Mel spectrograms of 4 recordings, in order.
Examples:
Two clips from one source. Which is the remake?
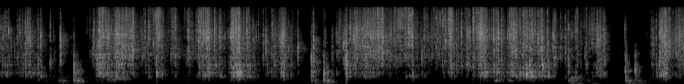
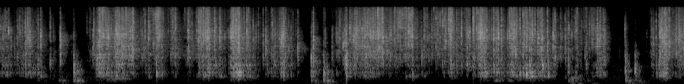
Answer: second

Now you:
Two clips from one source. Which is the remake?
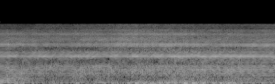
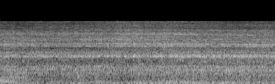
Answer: first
